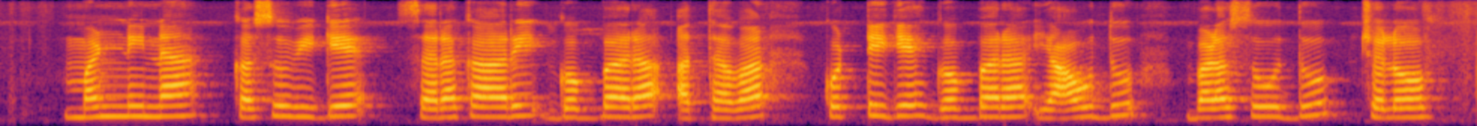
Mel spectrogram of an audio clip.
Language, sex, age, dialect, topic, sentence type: Kannada, female, 31-35, Dharwad Kannada, agriculture, question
